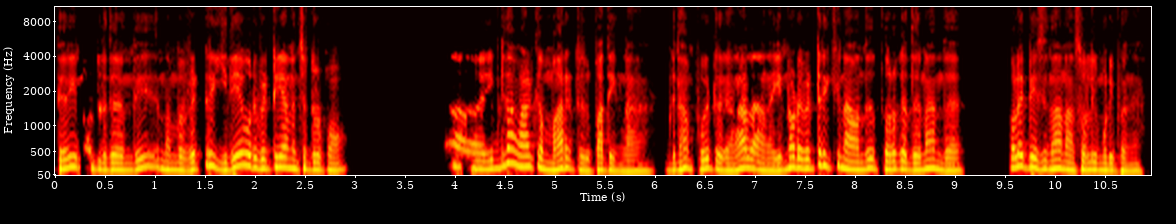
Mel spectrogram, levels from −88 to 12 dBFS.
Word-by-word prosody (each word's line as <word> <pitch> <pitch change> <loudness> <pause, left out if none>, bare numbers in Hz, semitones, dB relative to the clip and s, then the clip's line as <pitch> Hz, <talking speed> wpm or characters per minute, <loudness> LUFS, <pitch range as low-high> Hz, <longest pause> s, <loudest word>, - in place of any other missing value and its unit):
தெரியணும்ன்றது 170 -6 0
வந்து 135 +5 -1 0.3
நம்ம 140 -2 0
வெற்றி 150 +10 +1
இதே 195 +10 +3
ஒரு 205 - +2
வெற்றியா 195 +4 +2
நினச்சிட்டு 160 -3 -1
இருப்போம். 130 0 -2 1.2
ஆ - - -4 0.3
இப்பிடிதான் 215 +9 +1
வாழ்க்கை 205 -2 +1
மாறிட்டு 165 -1 0
இருக்கு 120 -1 -2
பார்த்தீங்களா! 115 -5 -1 0.3
இப்பிடிதான் 145 +5 -1
போயிட்டு 165 -1 +1
இருக்காங்க, 130 +4 +2 0.2
ஆனா 125 -1 0
என்னோட 185 +4 +2
வெற்றிக்கு 195 +1 -1
நான் 150 -1 +2
வந்து 170 +5 0
பொறுப்பேத்தக்குறதுன்னா 155 +1 +1
இந்த 125 -2 0 0.6
தொலைபேசி 190 -5 +2
தான் 170 -3 +2
நான் 135 0 -2
சொல்லி 145 0 +1
முடிப்பேங்க. 125 -2 -1
155 Hz, 165 wpm, -23 LUFS, 135-180 Hz, 1.2 s, இதே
